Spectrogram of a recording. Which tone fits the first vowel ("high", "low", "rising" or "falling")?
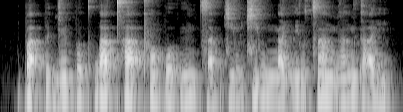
high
